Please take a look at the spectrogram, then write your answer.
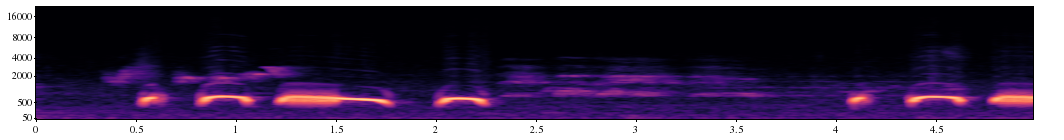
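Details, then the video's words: Caged spotted dove decoy bird calling in the urgent thúc style to lure wild doves, switching song patterns continuously; hollow mid-pitched coos in two bursts, short notes then a longer drawn-out coo, with faint higher twittering in the pause. "Tiếng chim cu gáy thúc bảo đảm bổi nghe gáy liền, chim cu gáy mồi đảo bài liên tục"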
